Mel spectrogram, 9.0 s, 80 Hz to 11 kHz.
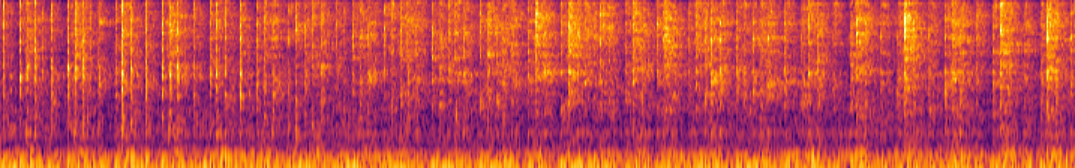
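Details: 1997 Harley-Davidson Fat Boy after carb cleaning, new spark plugs and new battery, no air cleaner fitted; cold start on choke at 70°F, humid. Deep, even potato-potato rumble climbing cleanly with each blip, no popping or backfire; revs normally.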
